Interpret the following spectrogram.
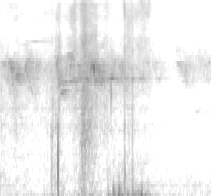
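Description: Faint outdoor background noise with a bird chirping faintly in the first second, then near silence near the end.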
